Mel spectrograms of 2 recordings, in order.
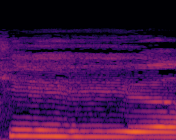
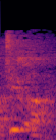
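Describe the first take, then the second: First: Long drawn-out karate cry; slow-motion kiai. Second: Sharp, high snapped kiai; short punchy karate shout; quick kiai. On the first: Coach punching in slow motion with kids, slow-motion kiai. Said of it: "I like that slow motion key out". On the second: Coach showing kids a fast punch, quick kiai. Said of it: "go as quickly as you can". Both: Shown as a demonstration.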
